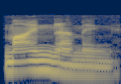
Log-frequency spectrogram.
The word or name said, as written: mind-numbing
